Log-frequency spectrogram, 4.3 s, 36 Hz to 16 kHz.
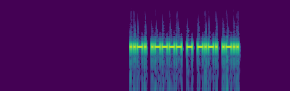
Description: Morse code, heard as a keyed tone, about 44 wpm, 700 Hz. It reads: F1TCL
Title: DXCC-100 Call Signs - 5 Characters - Repeated 3x - 45wpm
